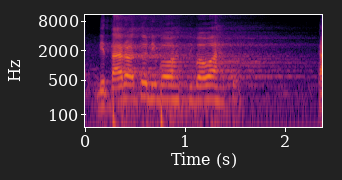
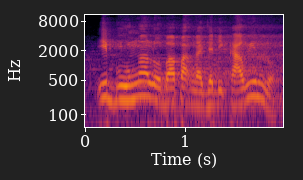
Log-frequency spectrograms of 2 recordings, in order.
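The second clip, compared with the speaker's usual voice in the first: normal talking voice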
